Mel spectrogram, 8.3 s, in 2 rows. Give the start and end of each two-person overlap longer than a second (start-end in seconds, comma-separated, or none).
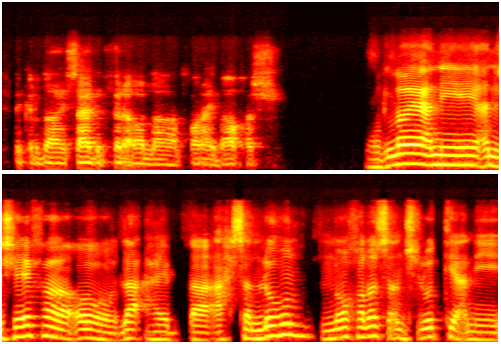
none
